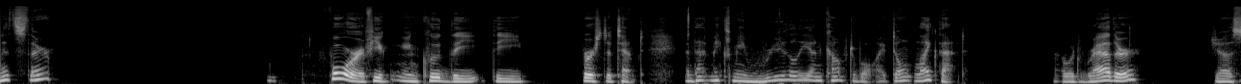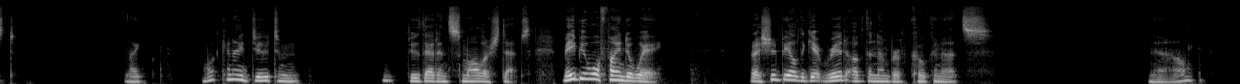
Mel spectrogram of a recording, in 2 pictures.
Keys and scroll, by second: 24.4 super+BackSpace.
